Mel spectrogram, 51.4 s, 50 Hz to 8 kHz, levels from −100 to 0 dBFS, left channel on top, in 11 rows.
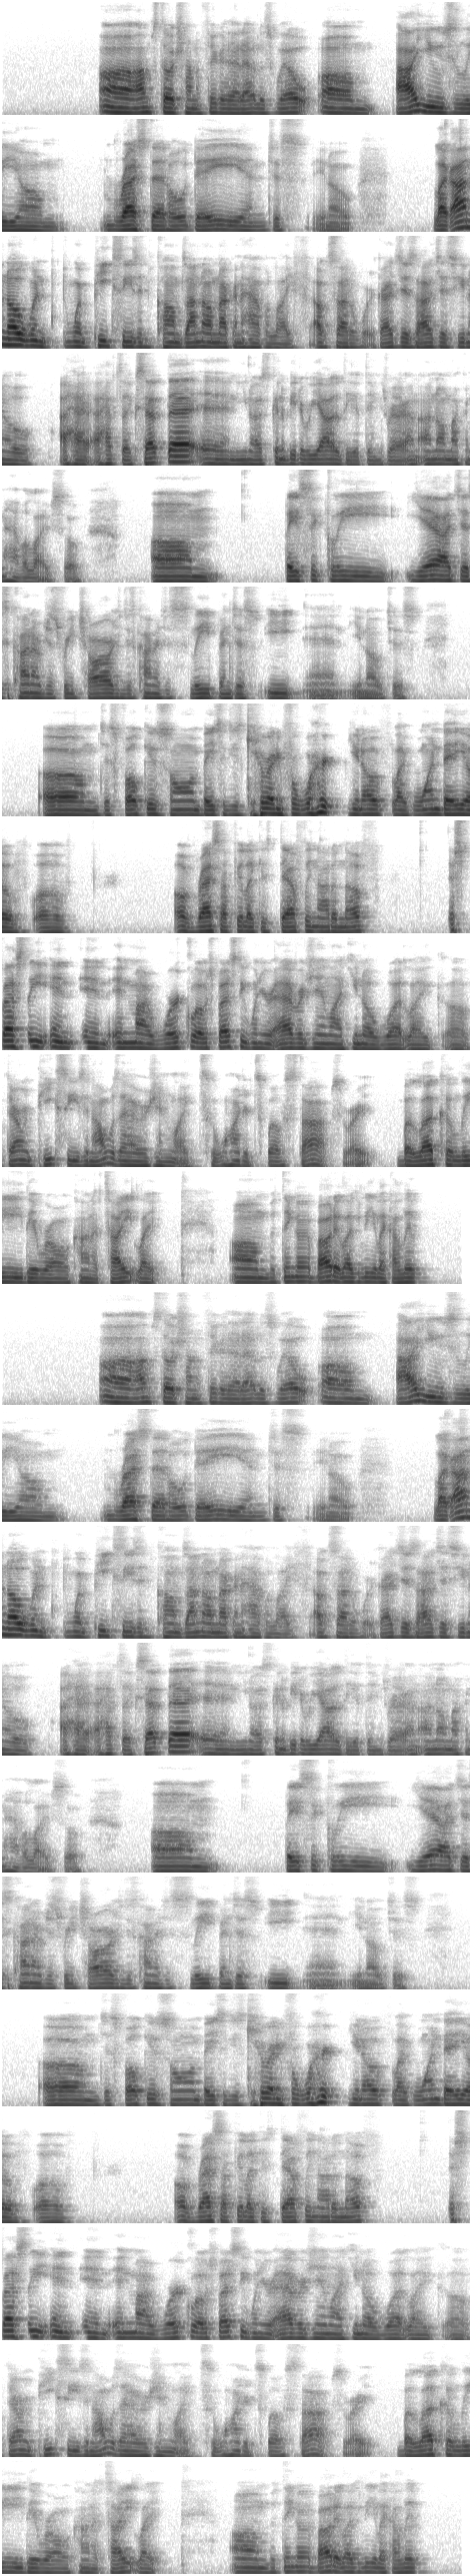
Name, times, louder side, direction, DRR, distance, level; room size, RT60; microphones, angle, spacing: voice 1, 1.0-5.3 5.7-8.2 9.0-14.3 14.6-19.5 20.2-20.9 21.6-27.5 28.5-33.4 34.5-36.4 37.2-45.8 46.1-48.3 49.1-50.9, left 4 dB, 40° left, 10 dB, 0.4 m, -27 dB
6.8 x 4.8 x 3.2 m, 0.26 s
head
